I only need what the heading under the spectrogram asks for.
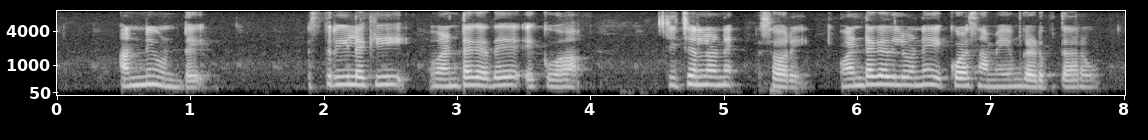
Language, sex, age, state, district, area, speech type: Telugu, female, 30-45, Telangana, Peddapalli, rural, spontaneous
